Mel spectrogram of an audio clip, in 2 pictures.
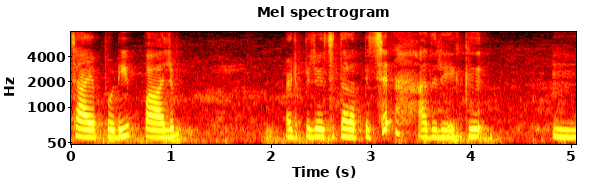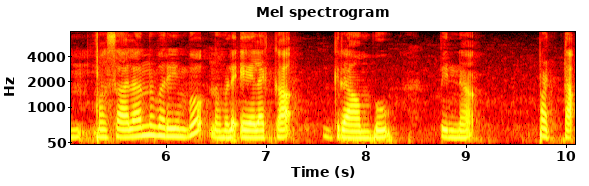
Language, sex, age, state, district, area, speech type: Malayalam, female, 18-30, Kerala, Kasaragod, rural, spontaneous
